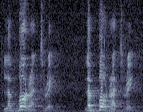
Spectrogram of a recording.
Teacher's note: So the O, the vowel, the nucleus in the second syllable is clearly pronounced.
